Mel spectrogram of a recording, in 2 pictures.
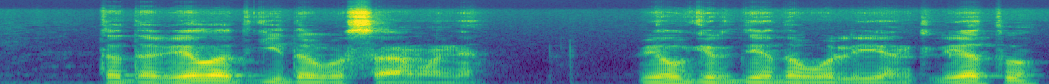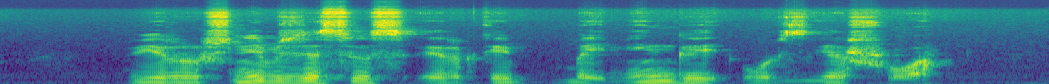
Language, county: Lithuanian, Kaunas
